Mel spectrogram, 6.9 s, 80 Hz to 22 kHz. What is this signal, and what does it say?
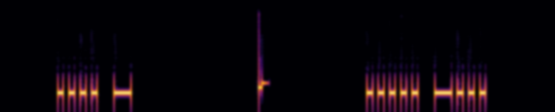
Morse code, heard as a keyed tone, about 17 wpm, 700 Hz. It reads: H T 5 B
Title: Two Challenging Letter-Number Combinations 17wpm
